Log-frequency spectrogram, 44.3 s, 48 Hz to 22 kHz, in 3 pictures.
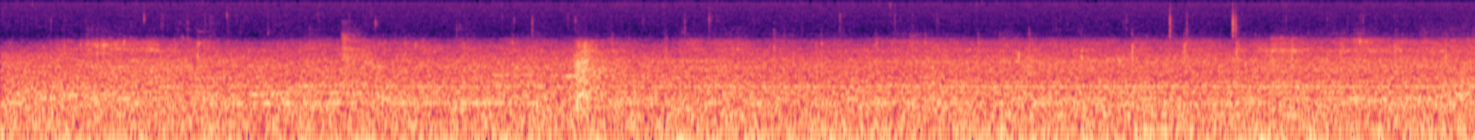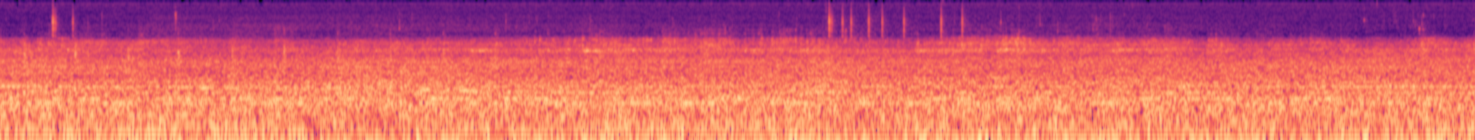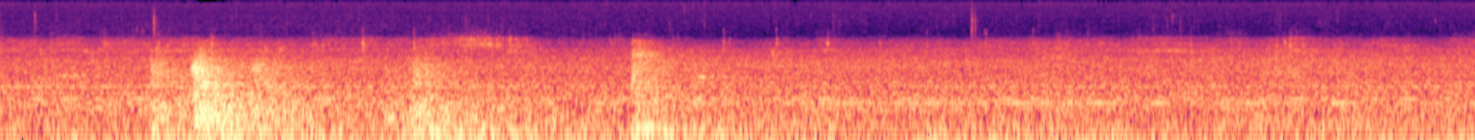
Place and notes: Berlin, Plänterwald, Spree - sunday soundscape
sunday afternoon industrial soundscape, sounds around the heating plant, from accross the river.
(tech note: SD702, audio technica BP4025)
Berlin, Germany, 15 January 2012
